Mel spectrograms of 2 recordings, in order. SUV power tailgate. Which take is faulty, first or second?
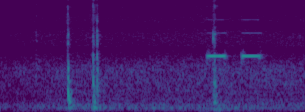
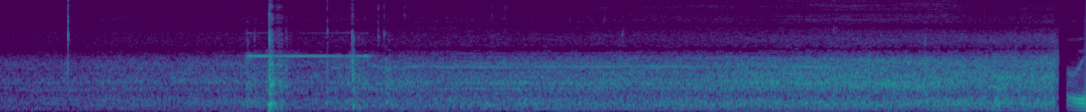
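first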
